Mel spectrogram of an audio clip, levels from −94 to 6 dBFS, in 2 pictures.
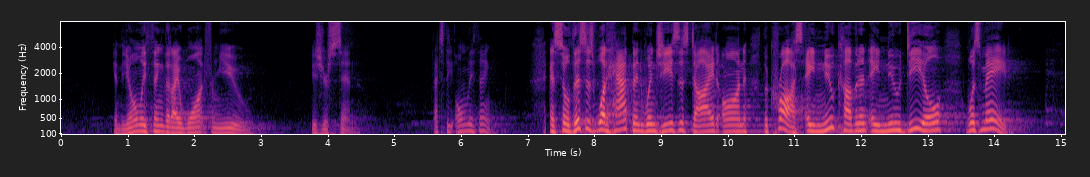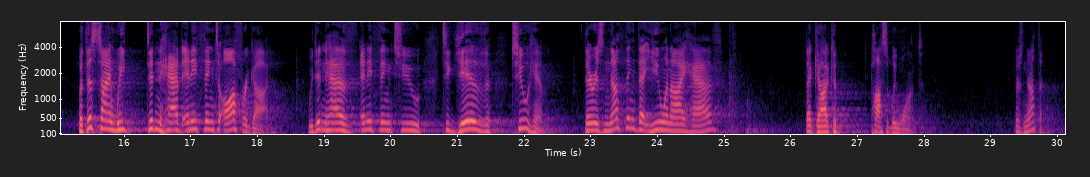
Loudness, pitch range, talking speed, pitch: -31 LUFS, 145-195 Hz, 140 wpm, 170 Hz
